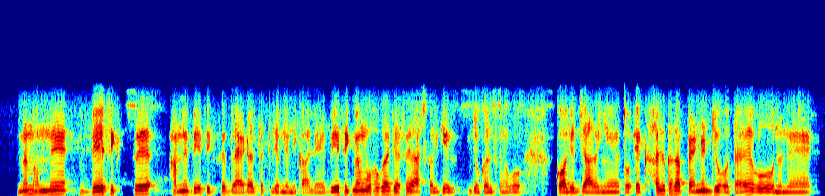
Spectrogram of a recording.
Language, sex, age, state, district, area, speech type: Urdu, male, 18-30, Delhi, Central Delhi, urban, conversation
